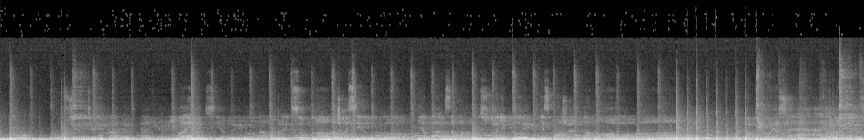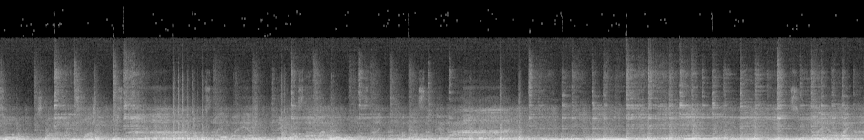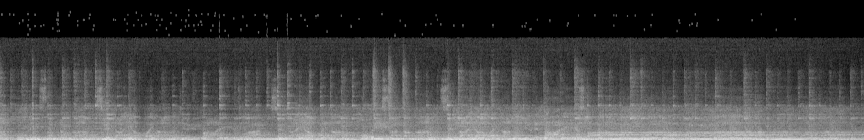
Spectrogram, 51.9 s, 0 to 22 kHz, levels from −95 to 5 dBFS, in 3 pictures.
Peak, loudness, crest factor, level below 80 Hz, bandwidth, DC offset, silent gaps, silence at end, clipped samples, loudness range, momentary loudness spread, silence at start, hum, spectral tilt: -2 dBFS; -17 LUFS; 14 dB; -40 dBFS; 13 kHz; under 0.1%; none; 0 s; under 0.1%; 2 LU; 6 LU; 0 s; none; -7 dB/octave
